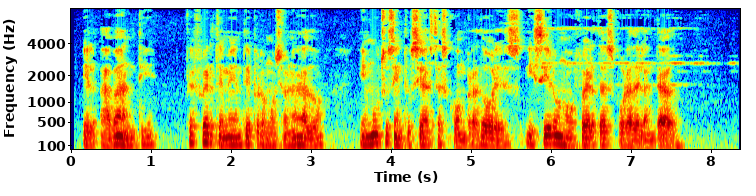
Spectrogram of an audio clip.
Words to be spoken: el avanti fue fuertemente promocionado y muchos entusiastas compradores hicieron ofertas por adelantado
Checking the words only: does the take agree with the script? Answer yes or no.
yes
